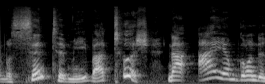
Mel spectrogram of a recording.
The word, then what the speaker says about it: TUCCH: got a case here by tush that's how you kind of pronounce it tush take the world all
